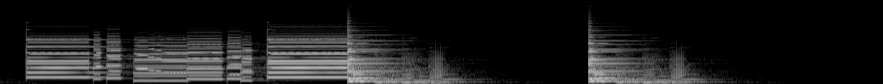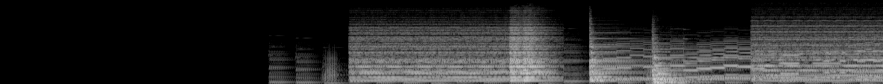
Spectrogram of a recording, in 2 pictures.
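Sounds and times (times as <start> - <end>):
dectet playing: 0.3 - 3.7, 12.4 - 17.6.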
